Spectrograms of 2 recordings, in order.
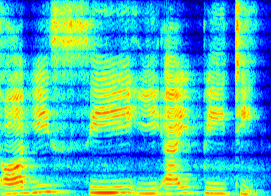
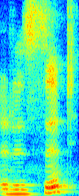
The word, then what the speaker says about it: receipt: And you have the word next, r e c e i p t. So, every other day we use this word, that is it is receipt. It is not receipt, it is receipt.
